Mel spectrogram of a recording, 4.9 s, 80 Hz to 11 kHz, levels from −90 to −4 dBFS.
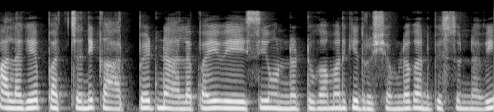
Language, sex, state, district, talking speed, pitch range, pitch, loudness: Telugu, female, Andhra Pradesh, Krishna, 135 wpm, 190-210 Hz, 200 Hz, -15 LUFS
